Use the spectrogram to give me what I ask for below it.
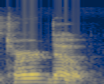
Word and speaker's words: Trudeau: And the correct pronunciation is Trudeau.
